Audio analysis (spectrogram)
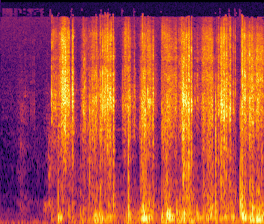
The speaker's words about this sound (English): Was it scissors cutting paper or was it a knife and fork? What was the right answer? Scissors cutting paper. It was. It was scissors cutting paper.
